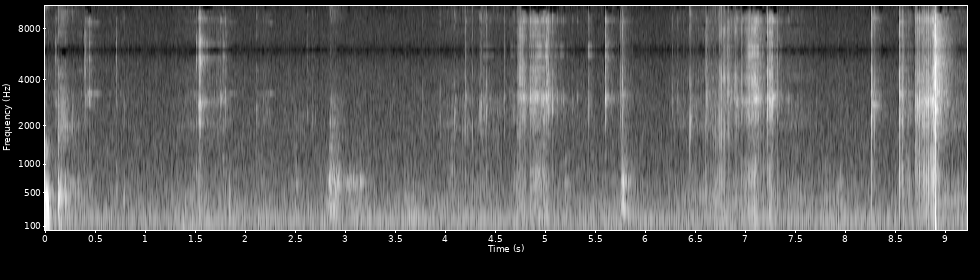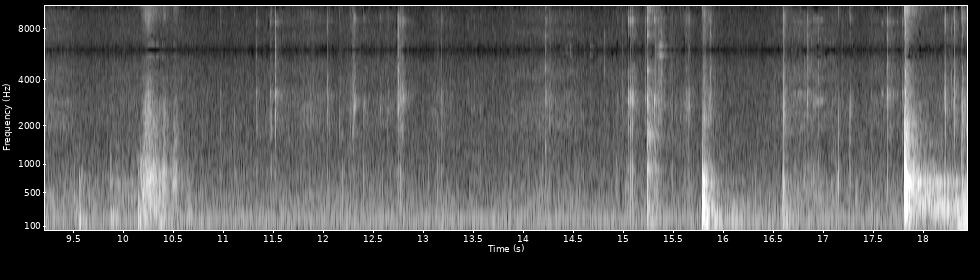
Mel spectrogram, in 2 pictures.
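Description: Metal tool parts being handled and fitted together: a steel bolt, a pipe spacer, washers and bronze thrust bearings slid and threaded onto a C-clamp's screw, giving scattered light clicks and short scrapes. The loudest is a sharp click about nine seconds in.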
